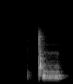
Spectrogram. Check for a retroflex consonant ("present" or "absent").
absent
